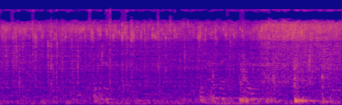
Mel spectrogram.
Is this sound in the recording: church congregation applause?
no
